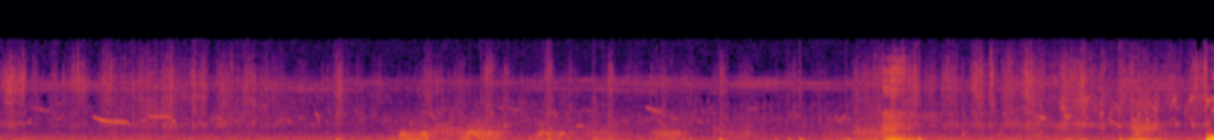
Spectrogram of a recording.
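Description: Zebras in a herd on the grassland of the Ngorongoro Crater in Africa, with steady hoof clip-clop and occasional whinnies, moderately near over a quiet outdoor background.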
